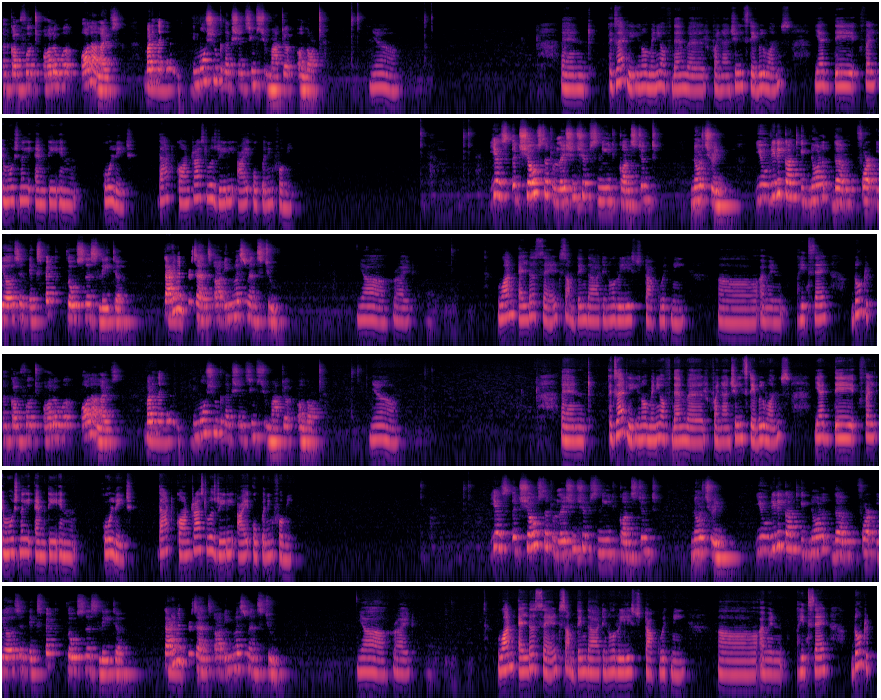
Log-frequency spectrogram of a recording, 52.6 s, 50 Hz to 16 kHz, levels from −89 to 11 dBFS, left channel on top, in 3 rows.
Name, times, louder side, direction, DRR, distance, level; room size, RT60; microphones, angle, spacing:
voice 1, 0.0-2.3 2.8-6.4 27.3-30.7 31.3-32.3 32.6-37.7 38.3-40.7, left 3 dB, 45° left, 0.9 m, -30 dB
voice 2, 2.9-3.4 7.3-8.0 10.7-11.8 12.1-19.0 19.6-20.1 20.6-23.3 38.4-38.7 42.2-43.2 45.0-48.7 49.4-50.7 51.0-52.4, right 3 dB, 60° right, 1.1 m, -33 dB
11.0 x 5.4 x 4.3 m
head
